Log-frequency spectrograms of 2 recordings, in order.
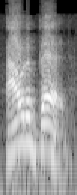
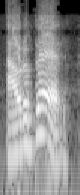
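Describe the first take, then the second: Both takes have the same delivery.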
